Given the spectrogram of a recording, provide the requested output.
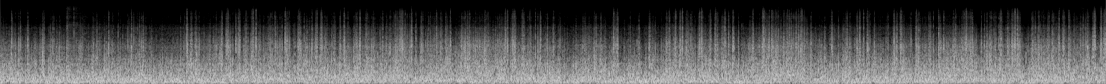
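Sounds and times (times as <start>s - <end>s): train rolling at speed: 0.0s - 11.0s
wind buffeting microphone: 0.0s - 11.0s.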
